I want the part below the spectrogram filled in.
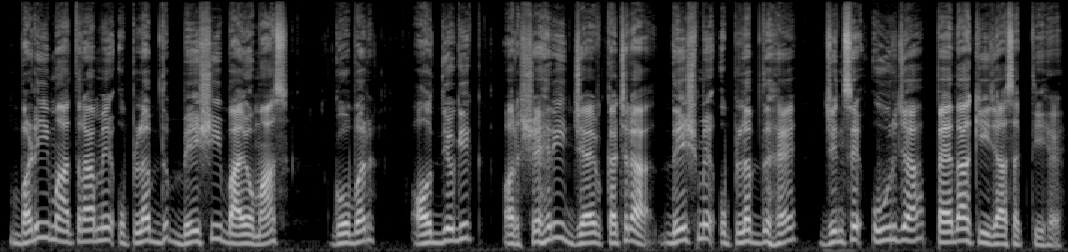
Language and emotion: Hindi, neutral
